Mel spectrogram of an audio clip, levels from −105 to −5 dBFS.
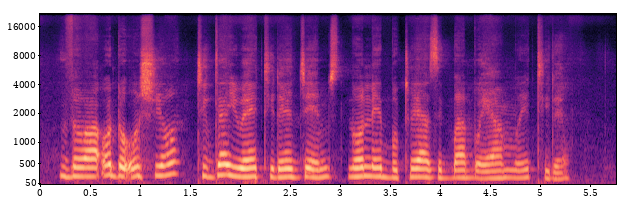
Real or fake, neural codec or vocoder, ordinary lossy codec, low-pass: fake; codec, 44.1 kHz, 2.6 kbps, DAC; none; none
